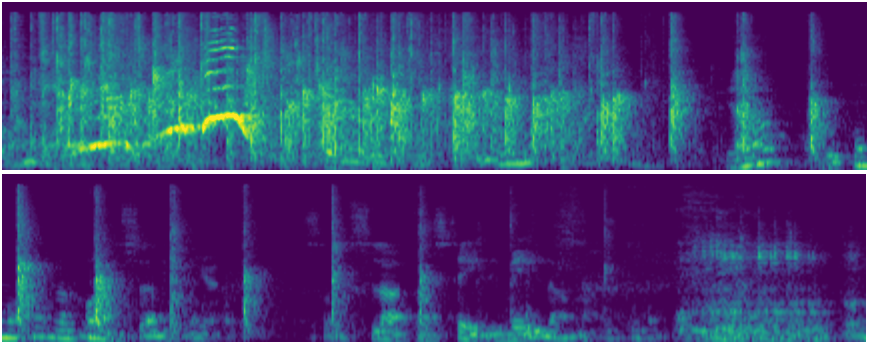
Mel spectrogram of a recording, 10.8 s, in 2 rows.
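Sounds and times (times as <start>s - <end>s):
applause: 0.0s - 8.2s
speech: 5.4s - 10.8s.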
